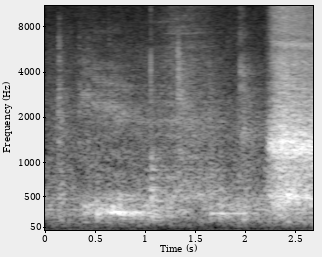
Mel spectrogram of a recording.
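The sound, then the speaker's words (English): A deep breath taken during a guided meditation: soft, faint breathing noises give way to a louder, airy rush of breath at the end. “Just invite you to take a deep breath.”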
